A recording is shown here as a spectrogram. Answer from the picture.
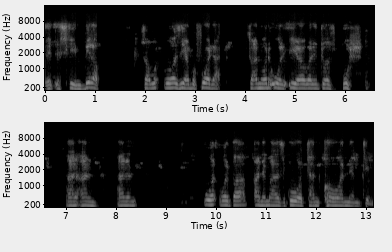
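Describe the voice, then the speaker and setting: At a high pitch and a fairly slow pace, a man with a dark, mellow tone and fairly even intonation leaves long, frequent pauses, the sound dry and close with no echo. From Jamaica, Kingston (Augustown/Hermitage). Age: 70s. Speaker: historian. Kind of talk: interview. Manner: halting.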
